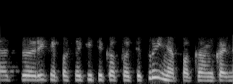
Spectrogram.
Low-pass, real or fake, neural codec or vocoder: 3.6 kHz; real; none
